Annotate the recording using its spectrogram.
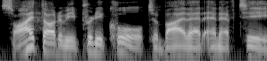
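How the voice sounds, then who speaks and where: With a bright, sharp tone and fairly low pitch, a man speaks at a moderate pace with ordinary pitch variation in a dry, close sound with no echo. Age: 60s. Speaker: toy car collector. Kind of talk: interview.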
